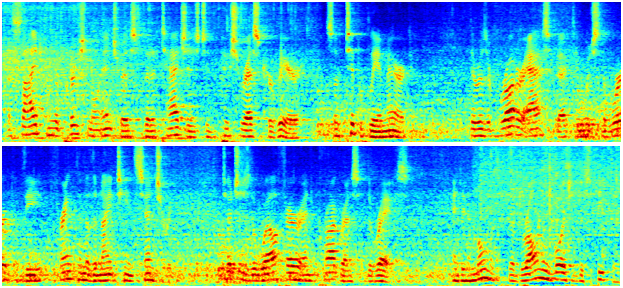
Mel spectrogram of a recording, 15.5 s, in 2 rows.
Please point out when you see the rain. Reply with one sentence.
The rain can be heard from 0.0 to 15.4 s.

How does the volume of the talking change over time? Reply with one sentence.
The volume of the talking stays about the same.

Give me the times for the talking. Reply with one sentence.
The talking can be heard from 0.1 to 15.4 s.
